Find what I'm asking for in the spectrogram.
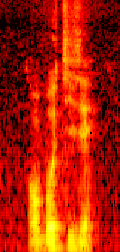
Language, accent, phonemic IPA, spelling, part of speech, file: French, France, /ʁɔ.bɔ.ti.ze/, robotiser, verb, LL-Q150 (fra)-robotiser.wav
- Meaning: 1. to robotize 2. to automate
